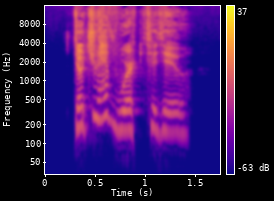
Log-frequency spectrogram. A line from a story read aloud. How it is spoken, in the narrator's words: Jack snapped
